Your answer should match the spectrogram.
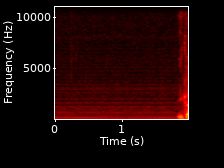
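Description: Steady electrical mains hum, a low, even buzz with a row of overtones, holding level throughout.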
